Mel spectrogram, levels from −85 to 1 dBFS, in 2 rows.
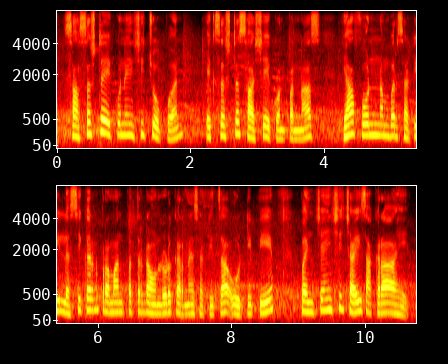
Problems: constant background noise, background conversations at intervals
